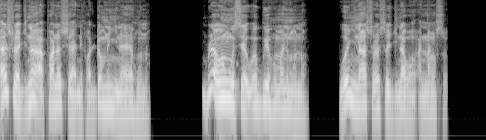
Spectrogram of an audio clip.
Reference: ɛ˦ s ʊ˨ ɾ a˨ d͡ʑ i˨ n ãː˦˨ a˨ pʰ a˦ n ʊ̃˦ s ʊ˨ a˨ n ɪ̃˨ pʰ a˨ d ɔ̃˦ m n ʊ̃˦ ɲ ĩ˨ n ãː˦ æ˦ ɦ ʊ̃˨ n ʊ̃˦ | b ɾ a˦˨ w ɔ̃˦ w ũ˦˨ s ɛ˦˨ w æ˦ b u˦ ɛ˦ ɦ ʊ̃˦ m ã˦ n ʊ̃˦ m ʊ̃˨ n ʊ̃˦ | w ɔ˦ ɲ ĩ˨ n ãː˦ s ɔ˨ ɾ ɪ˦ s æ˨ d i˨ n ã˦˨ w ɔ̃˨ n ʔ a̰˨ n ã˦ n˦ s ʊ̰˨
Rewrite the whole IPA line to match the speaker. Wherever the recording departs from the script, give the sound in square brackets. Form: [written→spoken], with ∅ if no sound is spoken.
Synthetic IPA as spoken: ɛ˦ s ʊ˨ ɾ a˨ d͡ʑ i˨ n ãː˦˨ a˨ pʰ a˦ n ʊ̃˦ s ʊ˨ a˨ n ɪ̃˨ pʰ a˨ d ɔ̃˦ m n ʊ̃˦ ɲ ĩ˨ n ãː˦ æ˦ ɦ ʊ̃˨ n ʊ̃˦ | b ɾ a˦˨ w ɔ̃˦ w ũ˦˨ s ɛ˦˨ w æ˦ b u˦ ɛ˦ ɦ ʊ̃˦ m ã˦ n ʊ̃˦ m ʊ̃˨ n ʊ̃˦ | w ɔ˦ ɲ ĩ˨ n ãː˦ s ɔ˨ ɾ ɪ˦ s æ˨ [d→d͡ʑ] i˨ n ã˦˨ w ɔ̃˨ n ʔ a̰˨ n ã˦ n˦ s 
